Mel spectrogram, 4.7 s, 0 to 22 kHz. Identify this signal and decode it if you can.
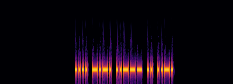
Morse code, heard as a keyed tone, about 36 wpm, 700 Hz. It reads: HC2IF
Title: DXCC-100 Call Signs - 5 Characters - Repeated 2x - 35wpm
